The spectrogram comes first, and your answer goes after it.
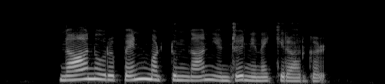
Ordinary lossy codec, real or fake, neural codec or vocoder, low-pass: none; real; none; 7.2 kHz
